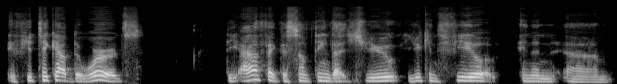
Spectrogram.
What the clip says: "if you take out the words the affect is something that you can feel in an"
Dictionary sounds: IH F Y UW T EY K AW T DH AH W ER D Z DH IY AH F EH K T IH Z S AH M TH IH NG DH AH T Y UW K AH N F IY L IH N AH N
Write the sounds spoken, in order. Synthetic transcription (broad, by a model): IH F Y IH T EY K AW T DH AH W ER D Z DH IY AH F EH K T IH Z S AH M TH IH NG DH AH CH Y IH K AH N F IY L IH N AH N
